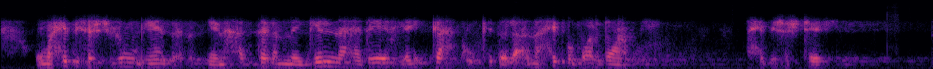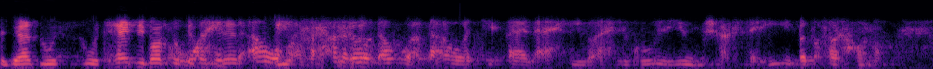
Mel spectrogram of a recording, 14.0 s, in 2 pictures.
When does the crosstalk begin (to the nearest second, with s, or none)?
8 s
